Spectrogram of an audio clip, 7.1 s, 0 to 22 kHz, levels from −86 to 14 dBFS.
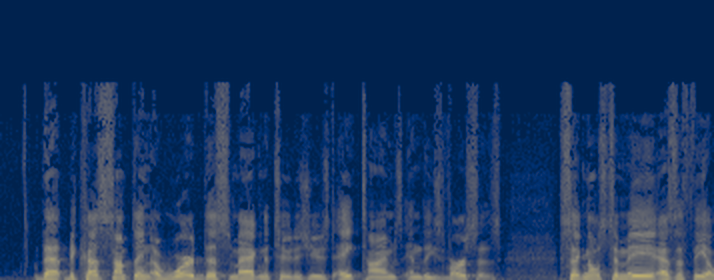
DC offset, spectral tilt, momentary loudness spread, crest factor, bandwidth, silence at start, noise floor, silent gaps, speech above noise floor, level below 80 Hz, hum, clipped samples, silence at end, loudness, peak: under 0.1%; -6 dB/octave; 9 LU; 16 dB; 15.5 kHz; 0.35 s; -57 dBFS; none; 32 dB; -64 dBFS; none; under 0.1%; 0 s; -25 LUFS; -10 dBFS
